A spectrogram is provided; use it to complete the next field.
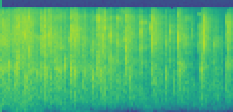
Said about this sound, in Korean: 네, 수고하셨습니다. 박수 한번 주세요.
